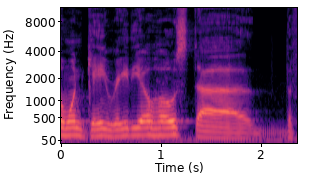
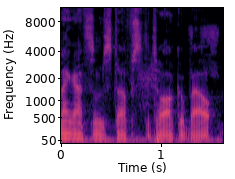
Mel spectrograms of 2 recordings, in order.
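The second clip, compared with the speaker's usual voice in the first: ordinary delivery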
